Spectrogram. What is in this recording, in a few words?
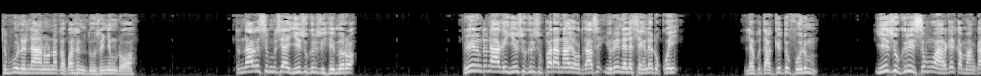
good news, kabiye bible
